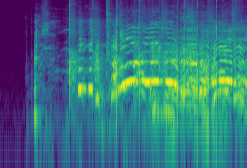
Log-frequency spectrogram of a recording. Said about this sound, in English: Everybody's been getting rounds of applause when they come in today. It's been great.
